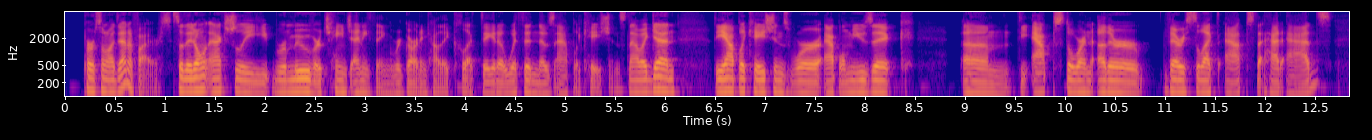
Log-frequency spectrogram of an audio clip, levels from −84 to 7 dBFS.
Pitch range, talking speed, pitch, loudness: 105-125 Hz, 175 wpm, 115 Hz, -24 LUFS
